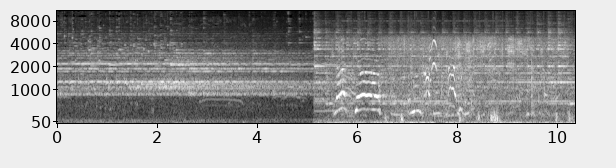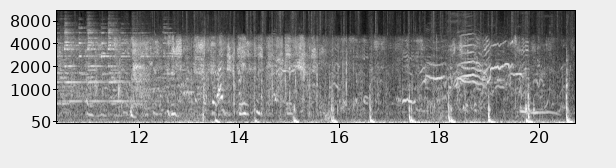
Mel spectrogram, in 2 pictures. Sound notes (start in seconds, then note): 10.1 children panting; 17.3 shrieks and laughter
